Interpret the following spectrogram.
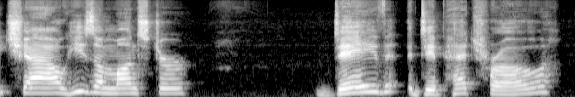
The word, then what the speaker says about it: DiPietro: I think that's pronounced DiPietro. Well, you know how I am with names. No, it has pie in the word, so I'm going to emphasize that. Well, they never did that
